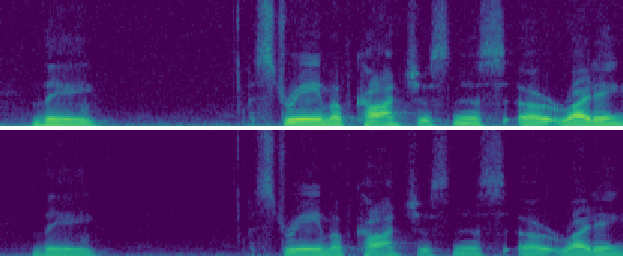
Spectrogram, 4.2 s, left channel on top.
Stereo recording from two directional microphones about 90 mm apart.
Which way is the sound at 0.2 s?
40° left (ahead or behind).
